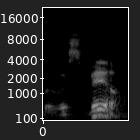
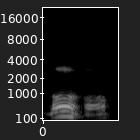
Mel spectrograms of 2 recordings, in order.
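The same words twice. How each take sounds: First: The first syllable sounds like lewis. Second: The first syllable is a reduced luh sound. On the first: The speaker is an outsider. "that is a dead wrong" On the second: The speaker is a local native. "natives with a little country twang in it"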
